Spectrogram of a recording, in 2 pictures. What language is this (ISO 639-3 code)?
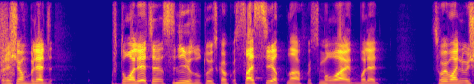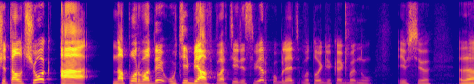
rus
